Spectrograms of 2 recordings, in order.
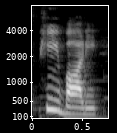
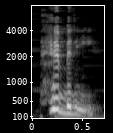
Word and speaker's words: Peabody: And there is a town in Massachusetts that is spelt exactly like this, which I've always known to be as Peabody, but no. In Massachusetts, it's Pibbity.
